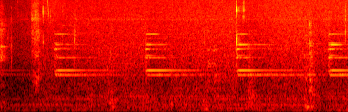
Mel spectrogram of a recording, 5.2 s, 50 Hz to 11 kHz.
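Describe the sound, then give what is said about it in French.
A bell rings out three times at a slow, uneven pace, each stroke a bright metallic tone that hangs briefly before fading, over a steady background hiss and low rumble. “elle va dire un chiffre, ensuite c'est le bug total, on entend juste une cloche sonner, c'était peut-être le tocsin d'ailleurs, et ensuite elle repart comme en 40, mais alors sur toute autre chose.”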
